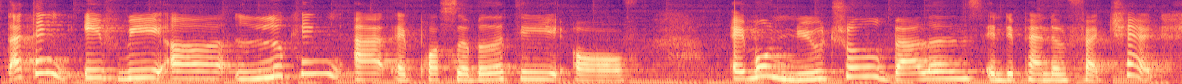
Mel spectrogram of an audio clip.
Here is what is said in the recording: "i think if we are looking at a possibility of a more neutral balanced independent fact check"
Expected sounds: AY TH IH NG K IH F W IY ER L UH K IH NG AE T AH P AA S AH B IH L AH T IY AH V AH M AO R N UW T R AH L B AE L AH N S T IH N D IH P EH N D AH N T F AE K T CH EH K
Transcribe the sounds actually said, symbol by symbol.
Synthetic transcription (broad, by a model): AY T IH NG K IH F W IY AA L UH K IH NG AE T AH P AA S AH B IH L AH T IY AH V AH M AO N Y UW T R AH L B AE L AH N S IH N D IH P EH N D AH N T F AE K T CH EH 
